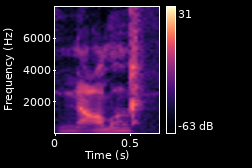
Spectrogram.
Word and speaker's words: Nama: Raw, I had to look up. I believe I'm going to say it wrong. It's Pepsi Nama is the actual word, but it's meant to be more natural, spices, etc.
